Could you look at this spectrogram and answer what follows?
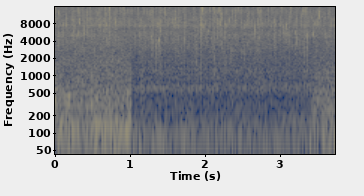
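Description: Spices sizzling steadily in hot oil with green chilies, curry leaves and ginger-garlic paste for a fish masala curry, a dense continuous frying hiss that drops slightly in level partway through.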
